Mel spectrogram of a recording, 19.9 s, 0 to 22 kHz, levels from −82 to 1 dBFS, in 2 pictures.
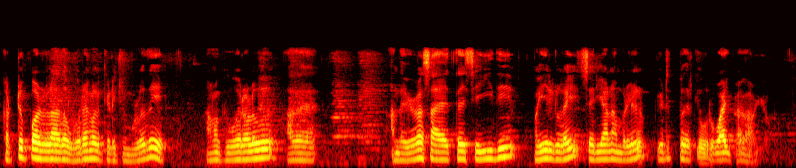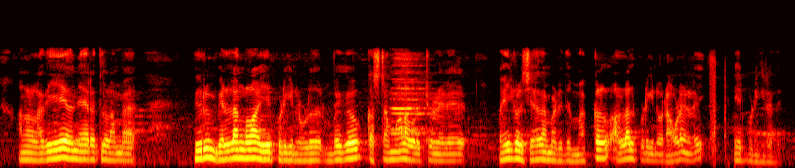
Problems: background sounds at intervals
